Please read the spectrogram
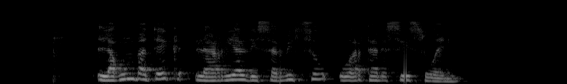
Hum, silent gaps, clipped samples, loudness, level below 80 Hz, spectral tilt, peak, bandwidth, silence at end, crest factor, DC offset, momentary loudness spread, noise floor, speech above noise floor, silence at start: none; none; under 0.1%; -41 LUFS; -84 dBFS; -5.5 dB/octave; -24 dBFS; 8 kHz; 1.05 s; 18 dB; under 0.1%; 9 LU; under -90 dBFS; over 50 dB; 0.55 s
